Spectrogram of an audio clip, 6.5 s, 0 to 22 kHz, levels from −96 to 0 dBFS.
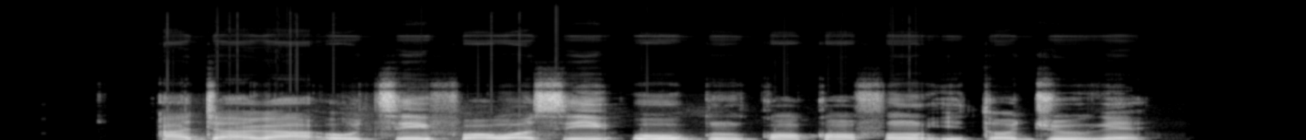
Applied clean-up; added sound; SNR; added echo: none; none; none; none.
